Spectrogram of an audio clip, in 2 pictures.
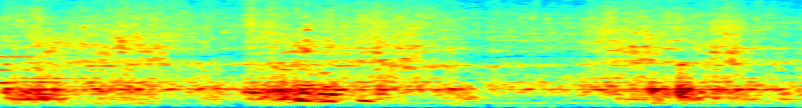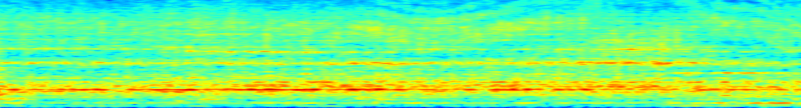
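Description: Potatoes and peas fry in a pan, giving a steady, close sizzling hiss that swells and eases while a voice briefly speaks over it.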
